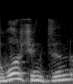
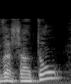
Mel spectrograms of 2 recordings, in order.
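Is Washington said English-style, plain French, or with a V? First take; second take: English-style; with V. First: It is said with an English-style pronunciation. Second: It starts with a V sound, old-fashioned. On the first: The speaker is showing off. "on est un snob ridicule" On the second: The speaker wants to seem chic in an old-fashioned way. "comme disaient les Français qui voulaient faire chic au début du siècle"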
